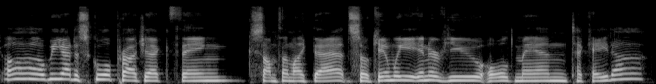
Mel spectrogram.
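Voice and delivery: high, eager made-up excuse; innocent boy voice. Retold or imitated. Yoshiki talking to Takeda's wife, high and innocent. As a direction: chirp it out like a kid fibbing. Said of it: "and Yoshiki is like".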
